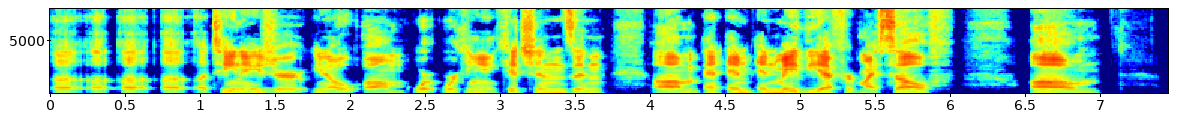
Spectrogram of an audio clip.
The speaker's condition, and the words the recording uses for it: Stuttering. But most of my younger life, I remember growing up and still now, most of the time, it's just I can't even start the sentence.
